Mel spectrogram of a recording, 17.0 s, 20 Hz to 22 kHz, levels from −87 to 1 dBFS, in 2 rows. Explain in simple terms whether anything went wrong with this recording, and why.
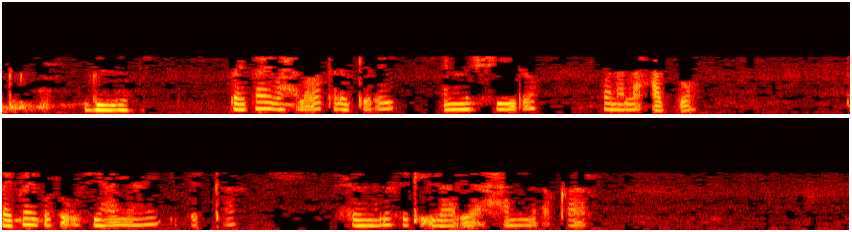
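MP3 compression, throughout the speech: the sound is dull, with nothing above about 3 kHz, and heavily watery and swirly, likely from an encoder starved of bits.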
